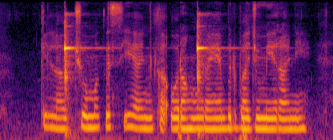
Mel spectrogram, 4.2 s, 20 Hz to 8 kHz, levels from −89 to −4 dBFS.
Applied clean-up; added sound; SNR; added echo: none; Piano; 2 dB; none.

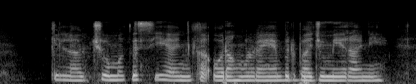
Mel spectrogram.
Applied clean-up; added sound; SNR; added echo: neural mask model Resemble Enhance denoiser.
